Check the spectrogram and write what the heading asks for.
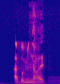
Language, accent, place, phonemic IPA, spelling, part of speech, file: French, France, Lyon, /a.bɔ.min.ʁɛ/, abominerait, verb, LL-Q150 (fra)-abominerait.wav
- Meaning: third-person singular conditional of abominer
